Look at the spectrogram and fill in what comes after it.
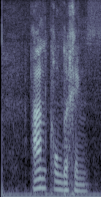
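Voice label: "aankondiging", Dutch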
